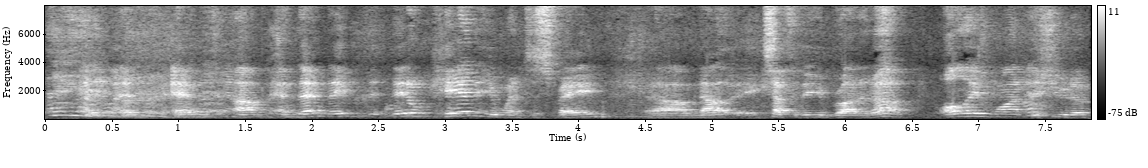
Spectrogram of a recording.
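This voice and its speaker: In an echoey conference room, a man answers questions casually but haltingly, often repeating words and using acted-out quotes as examples. The recording sounds roomy and distant, with a faint rumble underneath.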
